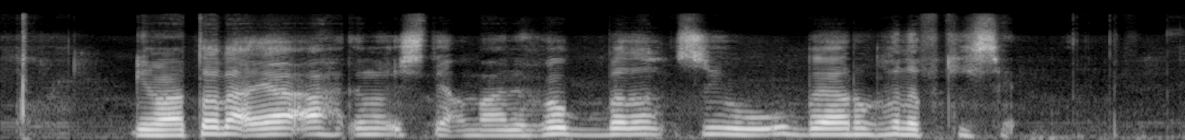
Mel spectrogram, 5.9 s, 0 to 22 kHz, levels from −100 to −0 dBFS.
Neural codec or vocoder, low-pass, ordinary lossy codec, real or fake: codec, 32 kHz, 1.9 kbps, SNAC; 14.4 kHz; none; fake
